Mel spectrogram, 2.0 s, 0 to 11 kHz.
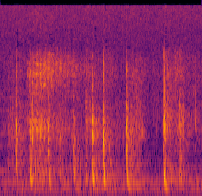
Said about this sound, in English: Then on the afternoon of October 10th, 6 days after the killing, we stopped and unloaded our horses at Eagle Flat in Hudspeth County.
